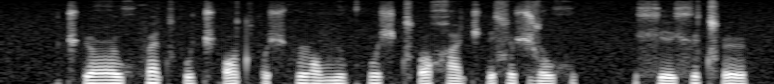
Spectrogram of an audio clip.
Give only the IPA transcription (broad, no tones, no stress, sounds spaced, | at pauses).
t͡ʃʼ y ʕ y xʷ f æ t͡sʼ u t͡ʃʼ ɔ t͡sʼ o ʃ f ɹ ɔ v ʉ kʷʰ æ ʃ t͡sʼ o χ æ t͡ʃʼ i s ø ʃ z o xʷ | xʲ æ xʲ ɔ t͡sʼ ø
